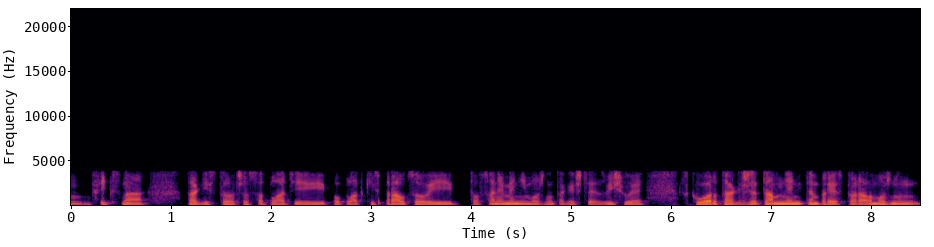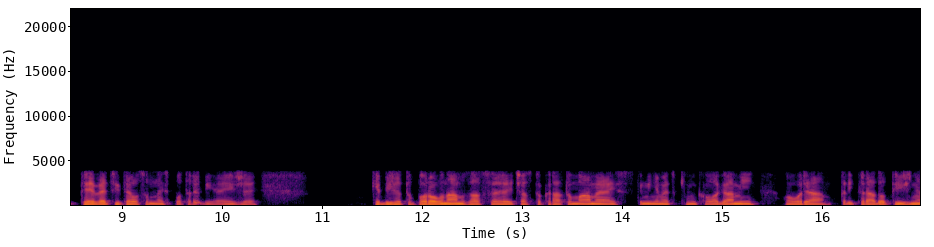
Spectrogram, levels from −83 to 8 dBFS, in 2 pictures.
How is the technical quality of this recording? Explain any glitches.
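The recording is clearly degraded by a low-bitrate phone codec and has four short concealed dropouts.

G.729 codec, throughout: the speech is rebuilt at 8 kbit/s from a vocal tract filter, a pitch predictor and a few pulses per frame, with nothing above 4 kHz. The codec damage is plainly audible, making the voice narrow, slightly rough and synthetic.

VoIP packet loss concealed by the speech codec, at 5.15–5.18 s after "sa nemení možno tak", 6.69–6.77 s before "tam není ten priestor", 9.74–9.82 s before "hej že", and 13.39–13.44 s: the decoder filled missing audio by extrapolating its last pitch and filter with falling gain. Each gap, about 20 ms, or 40 ms at 9.74 s, which fits one or two lost packets, becomes a brief fading smear of stretched sound, and the speech stays weak for a moment afterwards.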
